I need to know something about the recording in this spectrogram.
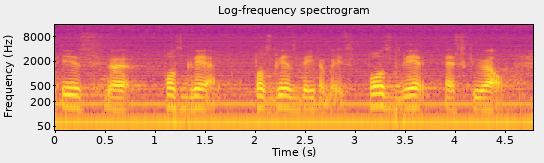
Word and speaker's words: PostgreSQL: the postra POG database postra SQL if it is full name I'm going to use postgress just because it is easier to to pronounce really um by the way you can hear POG SQL which is acceptable name as well so why H it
